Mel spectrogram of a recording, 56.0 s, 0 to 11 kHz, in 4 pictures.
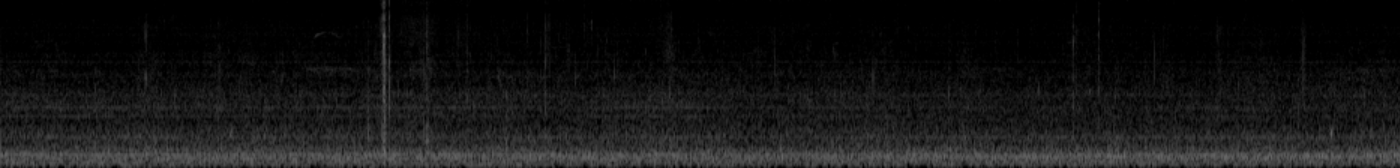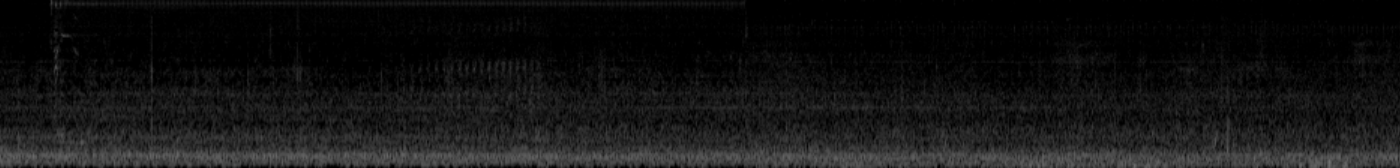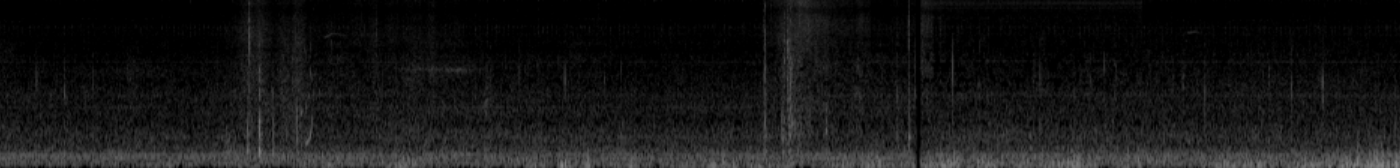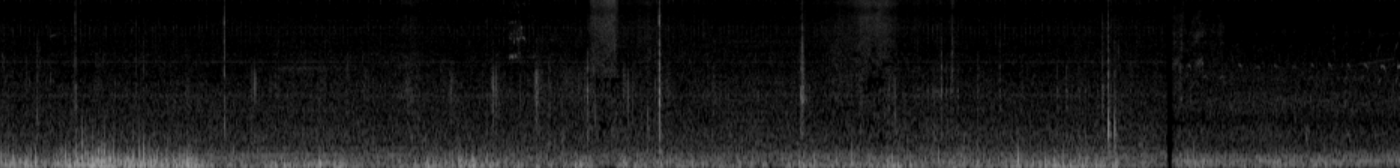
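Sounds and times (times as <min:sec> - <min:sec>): low mechanical hum: 0:00.0 - 0:56.0.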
